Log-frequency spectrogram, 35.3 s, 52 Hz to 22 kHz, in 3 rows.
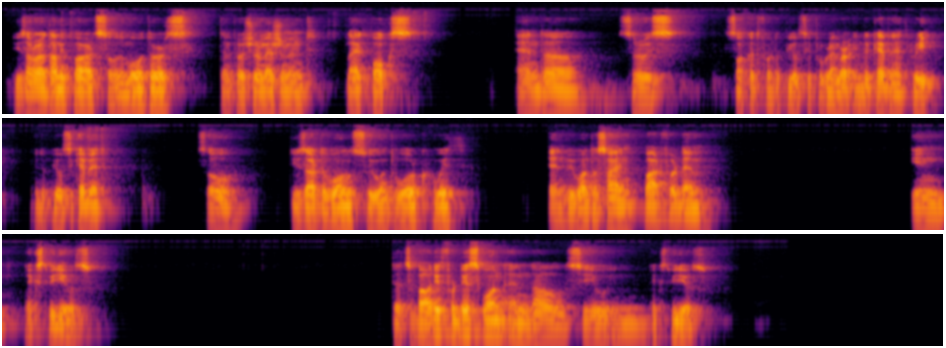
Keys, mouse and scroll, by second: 0.6 click, 2.0 click, 3.9 click, 5.1 click, 12.7 click, 26.6 click, 32.6 click.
